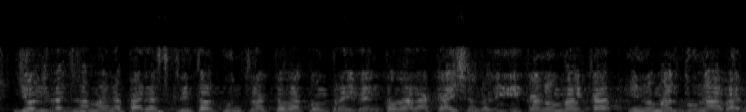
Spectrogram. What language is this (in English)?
Catalan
